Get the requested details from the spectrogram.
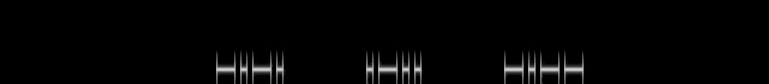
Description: Morse code, heard as a keyed tone, about 20 wpm, spaced as for 8 wpm, 700 Hz. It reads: CLY
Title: 152 Lesson 25e - Letter p - Three Characters 20wpm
